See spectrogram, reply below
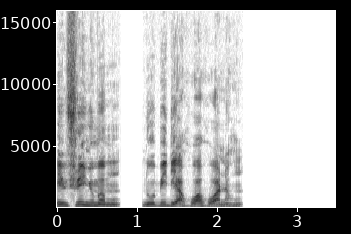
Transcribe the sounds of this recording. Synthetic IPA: m̩˨fi˦ɾi˦ɲᶣũ˨mã˨mũ˨ | nã˨o˨bi˦dɪ˨a˨ɦʊ˨a˦ɦʊ˨a˨nɪ̃˨ɦʊ̃˦

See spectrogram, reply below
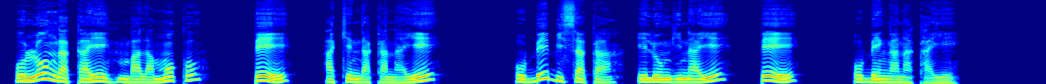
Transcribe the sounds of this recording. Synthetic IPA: o˨lo˦ŋɡa˨ka˨je˦mba˨la˨mɔ˦kɔ˦ | pe˦ | a˨kɛ˨nda˨ka˨na˨je˦ | o˨be˦bi˨sa˨ka˨ | e˨lo˨ŋɡi˨na˨je˦ | pe˦ | o˨be˨ŋɡa˨na˨ka˨je˦

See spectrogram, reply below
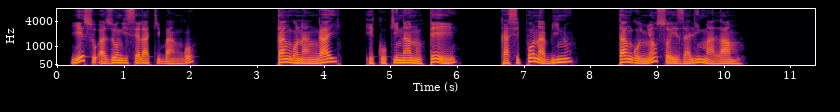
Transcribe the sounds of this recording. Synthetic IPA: je˦su˨ʔa˨zo˦ŋɡi˦sɛ˦la˦ki˦ba˨ŋɡo˦ | ta˦ŋɡo˨na˨ŋɡa˦i˦ | e˨ko˨ki˦na˦nu˨tɛ˦ | ka˨si˨po˦na˨bi˦no˦ | ta˦ŋɡo˨ɲɔ˦nsɔ˨e˨za˨li˦ma˨la˦mu˨

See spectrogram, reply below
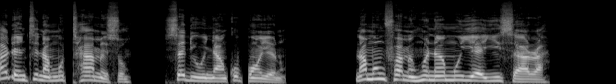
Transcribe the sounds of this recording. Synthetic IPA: a˦dɛ̃˨n̩˦tʰi˦nã˨mʊ̃˦tʰaː˦mɪ̃˨sʊ˦ | sɛ˦dɪ˨ɛ˨wo˨ɲã˨ŋkʰo˦pʰɔ̃˦njɛ˨nʊ̰̃˨ | nã˨mʊ̃˦m̩˦fa˦mɪ̃˨ɦʊ̃˦nã˦mʊ̃˦jɛ˦æ˨ji˦sa˨ɾa˦

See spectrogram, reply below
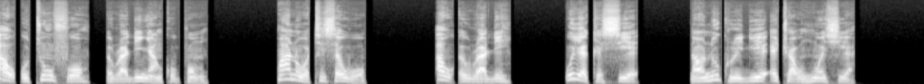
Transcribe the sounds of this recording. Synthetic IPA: a˦˨ʔɔ˨tʰũ˦fʊ˨ɔ˦æ˨wu˨ɾa˨dɪ˦ɲã˨ŋkʰʊ˦pʰɔ̃˦n | hʊ˦ã˦nʊ̃˨wɔ˨tʰɪ˦sɛ˦wɔ˨ | a˦wʊ˨ʔæ˨wu˨ɾa˨dɪ˦ | wʊ˦jɛ˨kʰɛ˨sɪ˦ɛ˨ | nã˨ɔ˨nʊ̃˦kʰu˨ɾe˨di˦e˦ʔɛ˦t͡ɕᶣa˨wɔ̃˨ɦʊ̃˦æ˦ɕʰi˨a̰˨

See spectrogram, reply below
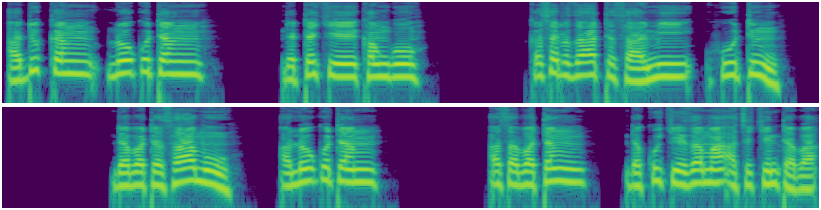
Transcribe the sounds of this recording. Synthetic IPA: ʔa˨dʊ˦kɐ˨nloː˦kʷʼʊ˦tɐ˦˨n | da˨tɐ˦kʲeː˨kɐ˦ŋɡʷoː˦ | kʼɐ˦sɐ˦˨rzaː˦ta˨saː˨mi˦huː˦tʊ˦n | da˨baː˨ta˨saː˦muː˨ | ʔa˨loː˦kʷʼʊ˦tɐ˨ŋ | ʔa˨sɐ˨bɐ˨tɐ˦n | da˨kʷʊ˦kʲeː˨zɐ˦ma˦ʔa˨t͡ʃɪ˦kʲɪ˦nta˨ba˦ʔ

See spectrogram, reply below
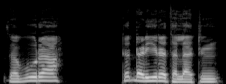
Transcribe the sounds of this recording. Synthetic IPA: zɐ˨buː˦ɾaː˦ | ta˦ɗɐ˨ɽiː˦da˨tɐ˨laː˨tɪ˦ŋ

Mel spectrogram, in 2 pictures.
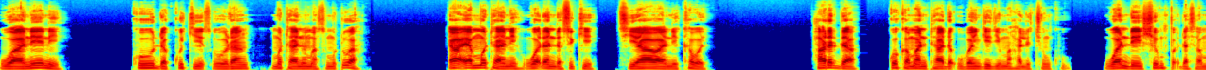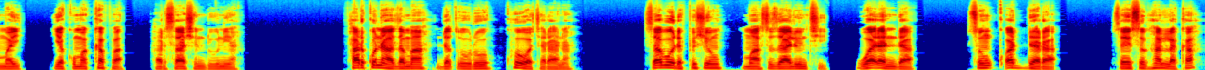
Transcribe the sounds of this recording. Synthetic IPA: waː˨neː˦neː˨ | kʷu˦da˨kʷʊ˦kʲeː˨sʼoː˨ɽɔ˦ŋ | mʊ˦taː˨neː˦maː˨suː˦mʊ˦tʊ˦waː˨ | ʔaː˦j̰ɐ˦mːʊ˦taː˨neː˦wɐ˦ɗɐ˨nda˨sʊ˦kʲeː˨ | t͡ʃɪ˨jaː˦waː˨neː˨kɐ˦wa˨j | ha˦rda˨ | kʷʊ˦ka˨mɐ˦ntaː˦da˨ʔʊ˨bɐ˦ŋɡʲɪ˦d͡ʒiː˨mɐ˦ɦa˨lɪ˦t͡ʃːɪ˦ŋkʷu˨ | wɐ˦nda˨ja˦ʃɪ˦mɸɪ˨da˨sɐ˨mːa˦j | jaː˦kʷʊ˦ma˦kɐ˦ɸa˨ | ha˨rsaː˦ʃɪ˨nduː˦nɪ˦jaː˨ | ha˦rkʷʊ˦naː˨zɐ˦ma˦da˨sʼoː˨ɽoː˦kʷʰoː˦wɐ˨t͡ʃe˨ɽaː˦naː˦ | sɐ˦boː˨da˨ɸɪ˦ʃɪ˦mː | aː˨suː˦zaː˦lʊ˦nt͡ʃiː˨ | wɐ˦ɗɐ˨nda˨ | sʊ˦ŋkʷʼɐ˦dːɐ˨ɾa˨ | sa˦jsʊ˦ŋɦa˦lːɐ˨kaː˨

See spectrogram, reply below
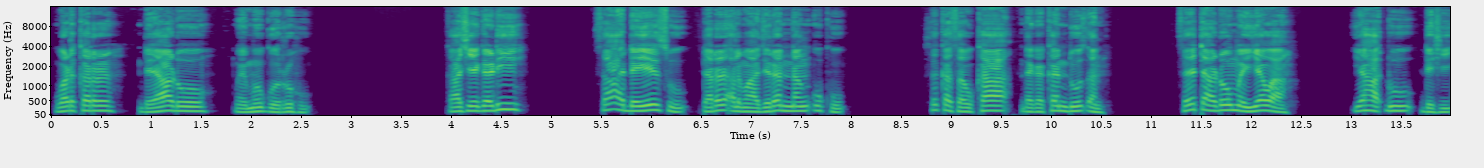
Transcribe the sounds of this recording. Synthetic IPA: wɐ˦ɽkɐ˦r | da˨jaː˦ɽoː˦ | ma˨jmʊ˦ɡʷʊ˨ɽʊ˦ɦu˨ʔ | kaː˨ʃ̬eː˨ɡɐ˨ɽiː˦ | saː˦ʔa˨dːa˨jeː˦su˨taː˨ɽe˦da˨ʔa˨maː˨d͡ʒɪ˦ɾɐ˦˨nːɐ˦ŋʔʊ˦kʷu˨ | sʊ˦ka˨sa˨wkaː˦dɐ˨ɡa˨kɐ˦˨nduː˦sʼɐ˨ŋ | sa˦jtaː˨ɽoː˦ma˨jːɐ˦waː˨ | jaː˦ɦa˨ɗu˦da˨ʃ̬i˦ʔ

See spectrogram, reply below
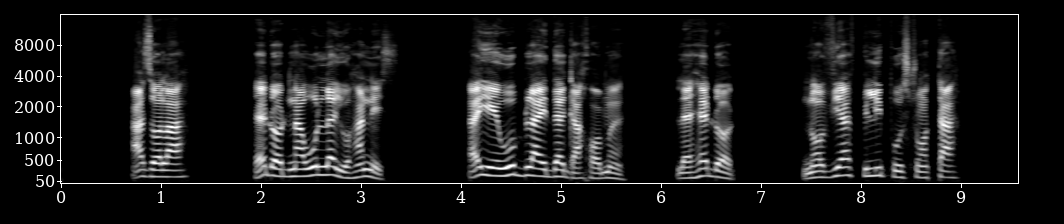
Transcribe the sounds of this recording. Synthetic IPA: a̰˨zɔ˦la˦ | ɦe˦ɖɔ˨d̪nã˦wo˦lɛ˦jo˨ɦa˦ne˨s | e˦jɛ˦wo˦bla˦ɛ˨d̪ɛ˦ɡa˨xɔ˨mɛ̰̃˨ | lɛ˨ɦe˦ɖɔ˨d̚ | nɔ̃˨vi˦a˦fi˦li˦po˨sɾ̃ɔ̃˨t̪a˦

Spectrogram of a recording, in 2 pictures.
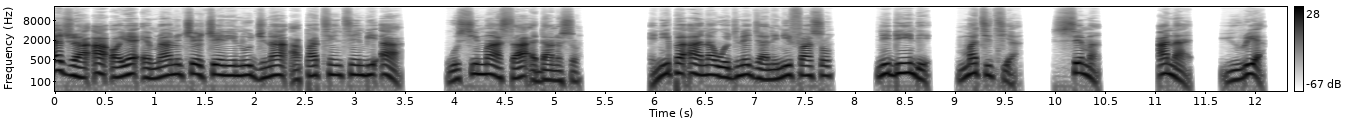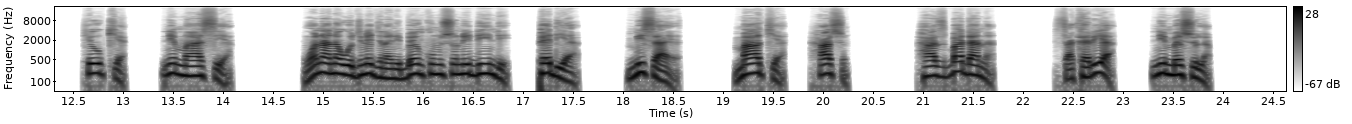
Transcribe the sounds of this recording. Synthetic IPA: ɛ˦s̬ɾa˨ʔa˨ʔɔ˨jɛ˦ʔɛ˨m˨ɪ̃˨ã˦nʊ̃˦t͡ɕʰɾɛ˨t͡ɕʰɛ˦˨nɪ̃˦nʊ̃˦d͡ʑi˨nã˦˨ʔa̰˨pʰa˦tʰɪ̃˦ntʰɪ̃˦mbi˦ʔa˨ | wɔ˨si˦mã˦a˨saː˦ʔɛ̰˨dã˦nʊ̃˦sʊ˦ | ɛ˨nĩ˦pʰa˦ʔa˦˨nã˦wɔ˨d͡ʑi˦nɛ̃˦d͡ʑi˨nã˨nɪ̃˨nĩ˦fa˦sʊ˦ | nɪ̃˦dĩ˦ndɪ˨ | mã˦tʰi˦tʰi˨a̰˨ | sɛ˦mã̰˨ | a˦na̰˨ɛ̰˨ | ju˨ɾi˦a̰˨ | he˦o˦kʰi˨a̰˨ | nɪ̃˦ma˦si˨a̰˨ | wɔ̃˨˦nã˦˨nã˦˨wɔ˨d͡ʑᶣi˦nɛ̃˦d͡ʑɪ˨nã˨nɪ̃˨bɛ̃˦ŋkʰũ˦msʊ˦nɪ̃˦dĩ˦ndɪ̰˨ | pʰɛ˦di˨a̰˨ | mĩ˦sa˨ɛ̰˨ | ma˦lkʰi˨a̰˨ | ha˦sʊ̰̃˨n | ha˨s̬ba˦da˦nã̰˨ | sa˨kʰa˨ɾi˦a̰˨ | nɪ̃˦mɛ˦su˦lã̰˨m

